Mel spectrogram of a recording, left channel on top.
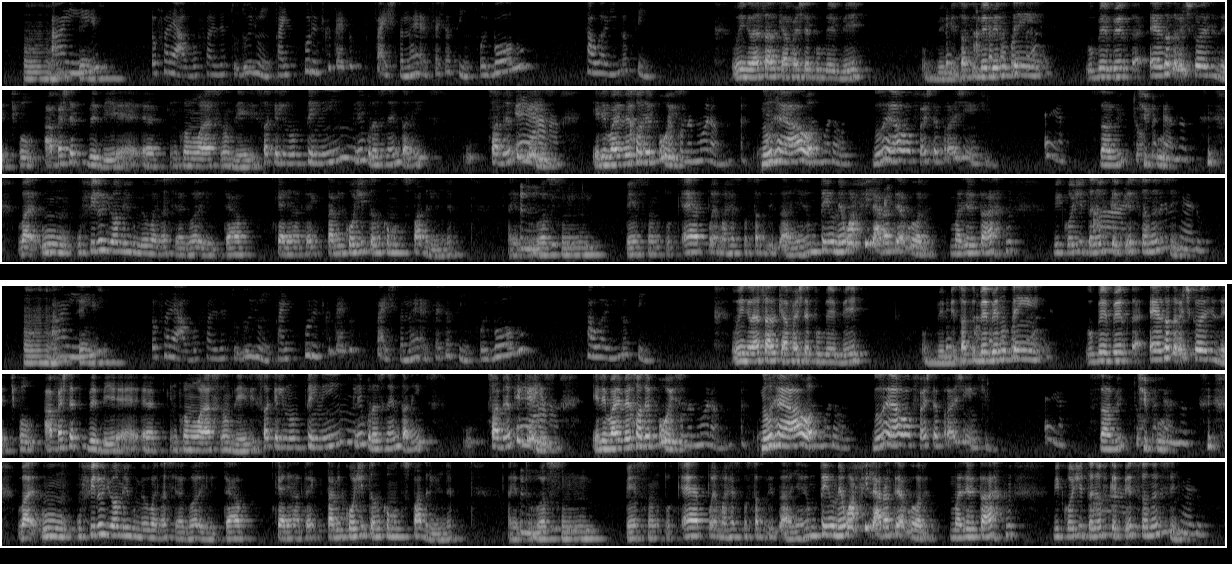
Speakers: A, on the right; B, on the left.
A: Aham,
B: Aí
A: entendi.
B: eu falei, ah, eu vou fazer tudo junto. Aí por isso que teve festa, né? Festa assim, foi bolo, salgadinho, docinho.
A: O engraçado é que a festa é pro bebê, o bebê,
B: É,
A: só que o bebê
B: a festa
A: não tem.
B: foi pra.
A: O bebê. É exatamente o que eu ia dizer. Tipo, a festa é pro bebê, é, é em comemoração dele, só que ele não tem nem lembrança, né? Não tá nem. Não sabe nem o
B: É,
A: que que é isso.
B: ah,
A: Ele vai ver
B: ah,
A: só
B: mas
A: depois.
B: a gente tá comemorando.
A: No
B: A
A: real,
B: gente tá comemorando.
A: no real, a festa é pra gente,
B: É,
A: sabe?
B: com
A: Tipo,
B: certeza.
A: vai, um, um filho de um amigo meu vai nascer agora, ele tá querendo até. Tá me cogitando como um dos padrinhos, né? Aí eu
B: Hum,
A: tô assim,
B: que chique.
A: pensando, porque é, pô, é uma responsabilidade. Eu não tenho nenhum afilhado
B: É.
A: até agora, mas ele tá <laughs> me cogitando, e eu
B: Ai,
A: fiquei pensando
B: é o
A: assim.
B: primeiro.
